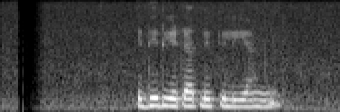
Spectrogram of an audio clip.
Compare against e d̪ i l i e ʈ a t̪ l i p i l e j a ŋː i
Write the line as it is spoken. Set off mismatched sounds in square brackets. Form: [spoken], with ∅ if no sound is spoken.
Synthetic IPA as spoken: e d̪ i [ɾ] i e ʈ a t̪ l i p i l [i] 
